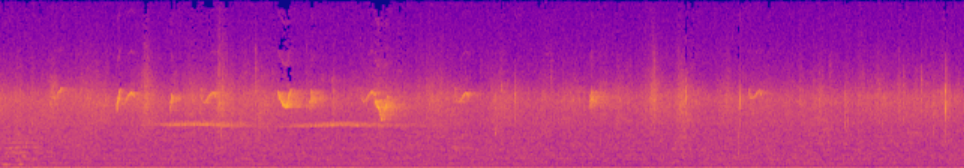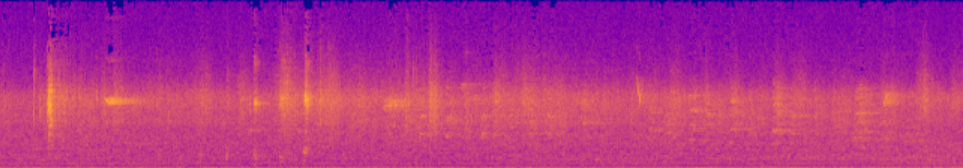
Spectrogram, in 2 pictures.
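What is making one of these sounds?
A baby monkey suckles softly.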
